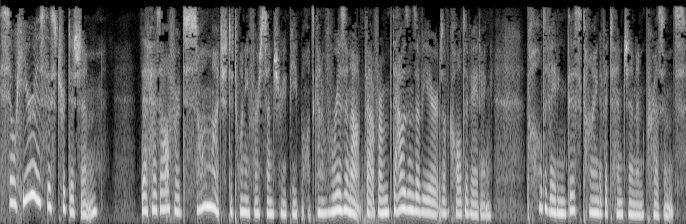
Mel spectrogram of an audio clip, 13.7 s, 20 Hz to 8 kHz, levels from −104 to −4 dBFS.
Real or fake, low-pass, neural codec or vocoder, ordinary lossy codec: real; 7.2 kHz; none; MP3, 32 kbps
